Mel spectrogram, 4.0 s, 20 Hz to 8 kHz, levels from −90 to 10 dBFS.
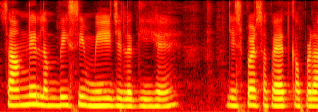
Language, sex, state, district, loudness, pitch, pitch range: Hindi, female, Uttar Pradesh, Lucknow, -17 LUFS, 200 Hz, 190-215 Hz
